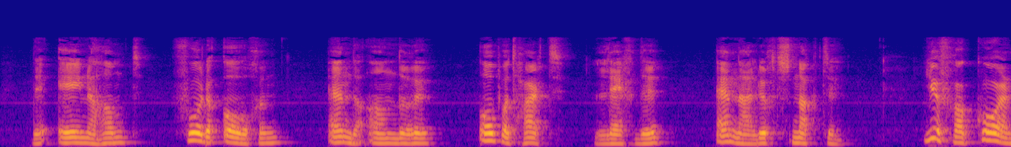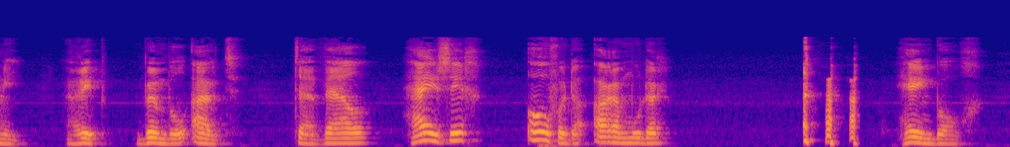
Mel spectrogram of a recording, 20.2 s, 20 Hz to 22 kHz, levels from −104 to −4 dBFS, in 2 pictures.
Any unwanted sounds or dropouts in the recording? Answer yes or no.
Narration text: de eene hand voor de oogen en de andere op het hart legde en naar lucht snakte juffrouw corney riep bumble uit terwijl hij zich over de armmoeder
yes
